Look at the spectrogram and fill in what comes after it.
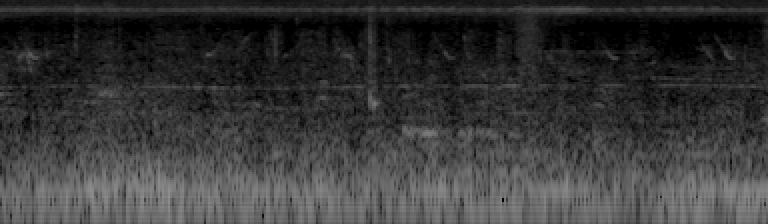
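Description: Outdoor ambience of small birds chirping, many short downward-sliding notes, over a steady low rumble.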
